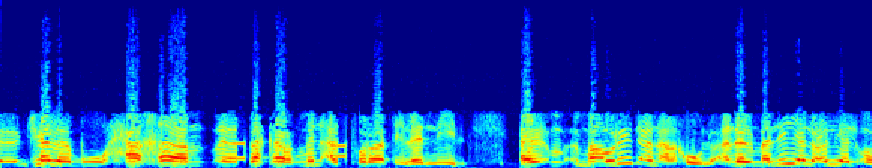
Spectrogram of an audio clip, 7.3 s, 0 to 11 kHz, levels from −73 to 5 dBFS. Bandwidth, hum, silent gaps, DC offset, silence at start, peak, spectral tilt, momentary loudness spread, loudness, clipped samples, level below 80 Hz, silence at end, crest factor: 9.4 kHz; none; none; under 0.1%; 0 s; 0 dBFS; -3.5 dB/octave; 6 LU; -12 LUFS; 0.3%; -56 dBFS; 0 s; 12 dB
